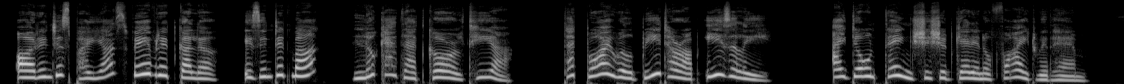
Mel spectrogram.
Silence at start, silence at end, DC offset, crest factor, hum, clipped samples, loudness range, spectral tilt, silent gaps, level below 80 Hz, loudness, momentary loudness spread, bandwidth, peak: 0.15 s; 0.4 s; under 0.1%; 16 dB; none; under 0.1%; 2 LU; -3.5 dB/octave; 3.39-3.49 s, 5.14-5.30 s, 5.36-5.43 s, 5.76-5.85 s, 8.01-8.05 s, 8.13-8.31 s; -58 dBFS; -22 LUFS; 10 LU; over 20 kHz; -8 dBFS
